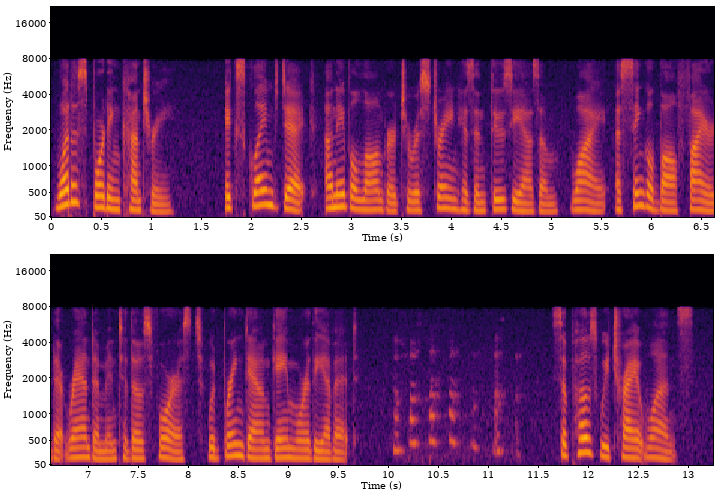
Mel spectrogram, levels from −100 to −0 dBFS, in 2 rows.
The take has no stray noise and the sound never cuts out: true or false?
false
